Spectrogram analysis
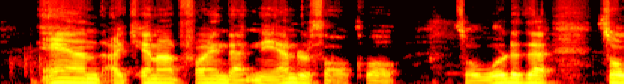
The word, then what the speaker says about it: Neanderthal: So if you're doing it German, it would be Neanderthal, but spelled with a TH.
